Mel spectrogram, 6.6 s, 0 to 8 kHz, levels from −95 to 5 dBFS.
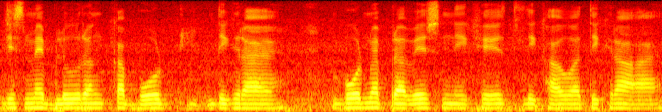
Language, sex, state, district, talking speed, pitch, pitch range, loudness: Hindi, male, Bihar, Saran, 155 wpm, 115 Hz, 115-120 Hz, -16 LUFS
